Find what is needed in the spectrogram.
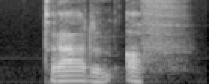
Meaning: inflection of aftreden: 1. plural past indicative 2. plural past subjunctive
- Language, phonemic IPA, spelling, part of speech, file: Dutch, /ˈtradə(n) ˈɑf/, traden af, verb, Nl-traden af.ogg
